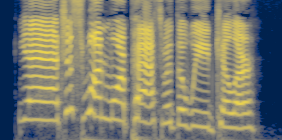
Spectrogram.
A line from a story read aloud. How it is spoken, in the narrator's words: the human shouted back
